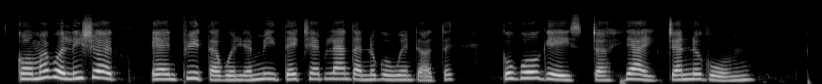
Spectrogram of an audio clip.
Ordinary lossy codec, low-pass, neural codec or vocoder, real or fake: none; 10.8 kHz; codec, 24 kHz, 0.9 kbps, WavTokenizer, small release; fake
